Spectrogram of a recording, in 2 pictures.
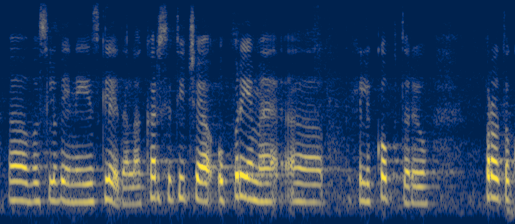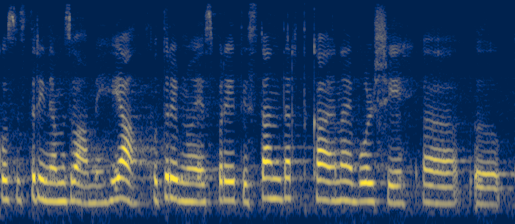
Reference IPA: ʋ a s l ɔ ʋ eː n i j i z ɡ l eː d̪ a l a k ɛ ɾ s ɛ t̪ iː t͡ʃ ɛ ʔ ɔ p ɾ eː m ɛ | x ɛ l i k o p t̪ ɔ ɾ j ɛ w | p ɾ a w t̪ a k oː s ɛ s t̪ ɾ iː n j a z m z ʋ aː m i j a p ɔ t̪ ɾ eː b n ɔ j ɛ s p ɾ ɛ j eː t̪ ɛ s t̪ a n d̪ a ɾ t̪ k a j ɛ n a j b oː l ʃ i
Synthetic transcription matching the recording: ʋ ə s l ɔ ʋ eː n i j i z ɡ l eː d̪ a l a k a ɾ s ɛ t̪ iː t͡ʃ ɛ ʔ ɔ p ɾ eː m ɛ | x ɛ l i k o p t̪ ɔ ɾ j ɛ w | p ɾ a w t̪ a k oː s ɛ s t̪ ɾ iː n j a m z ʋ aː m i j a p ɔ t̪ ɾ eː b n ɔ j ɛ s p ɾ ɛ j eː t̪ i s t̪ a n d̪ a ɾ t̪ k a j ɛ n a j b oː l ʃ i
